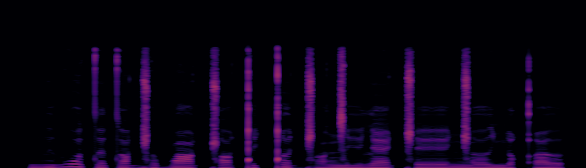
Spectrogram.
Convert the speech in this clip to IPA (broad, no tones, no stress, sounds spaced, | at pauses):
v ɪ v ɔ t ʌ t ɒ ɡ͡ǁ ʌ b ɑ ǁ ɒ ǃ ɪ ǃ ʌ ɡ͡ǁ ɑ ŋ͡ǀ ɪː l æ ǁ ɛː ŋ͡ǁ ʌː ɲ ɔ qʼ ʌ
